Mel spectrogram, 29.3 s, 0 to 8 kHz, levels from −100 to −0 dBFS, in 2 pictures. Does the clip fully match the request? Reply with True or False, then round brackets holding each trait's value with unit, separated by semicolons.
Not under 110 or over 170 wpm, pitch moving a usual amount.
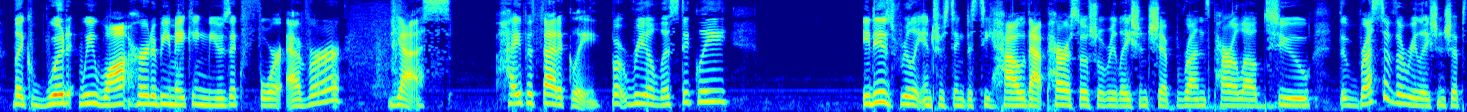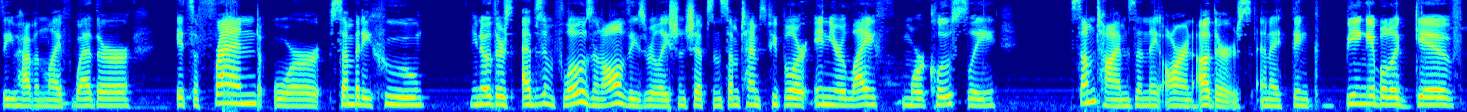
True (155 wpm; 3.5 semitones)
